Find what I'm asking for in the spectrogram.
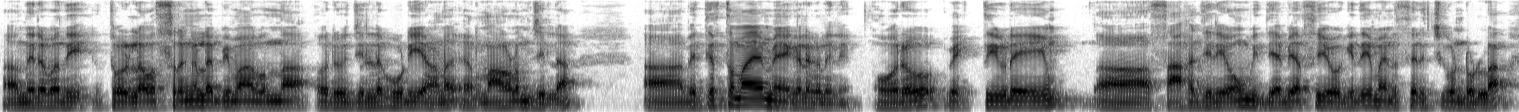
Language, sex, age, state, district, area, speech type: Malayalam, male, 30-45, Kerala, Ernakulam, rural, spontaneous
